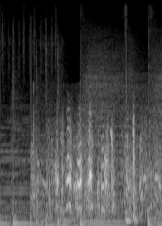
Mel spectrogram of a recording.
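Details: Hen cackling and clucking: a run of short, clipped clucks rising into a few louder cackled notes, with a faint musical backing.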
